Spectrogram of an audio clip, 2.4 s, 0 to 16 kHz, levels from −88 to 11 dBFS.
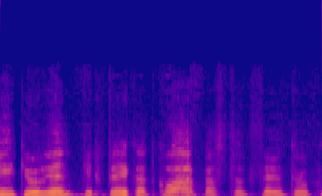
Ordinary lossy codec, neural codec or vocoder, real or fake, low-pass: AAC, 96 kbps; codec, 24 kHz, 0.9 kbps, WavTokenizer, medium music audio release; fake; 10.8 kHz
